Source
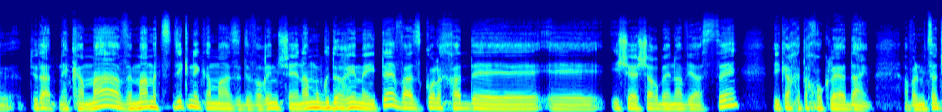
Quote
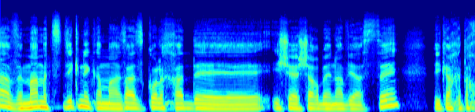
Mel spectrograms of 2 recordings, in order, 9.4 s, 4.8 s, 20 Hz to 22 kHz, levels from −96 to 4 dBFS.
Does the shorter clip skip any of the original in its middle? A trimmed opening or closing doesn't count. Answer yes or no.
yes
